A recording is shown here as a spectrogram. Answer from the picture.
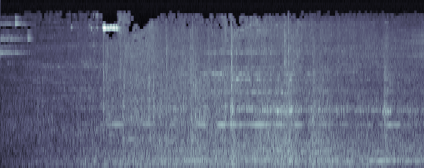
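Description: A steady mechanical rumble swells in over the first two seconds and then holds, with thin high squealing tones running through it and a few sharp clicks.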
